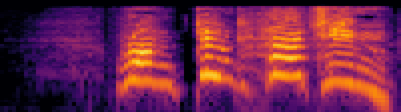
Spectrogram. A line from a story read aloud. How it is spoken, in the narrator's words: squealed Hermione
